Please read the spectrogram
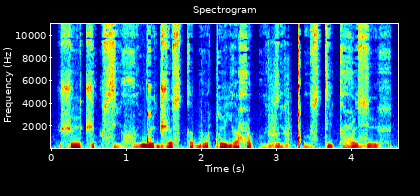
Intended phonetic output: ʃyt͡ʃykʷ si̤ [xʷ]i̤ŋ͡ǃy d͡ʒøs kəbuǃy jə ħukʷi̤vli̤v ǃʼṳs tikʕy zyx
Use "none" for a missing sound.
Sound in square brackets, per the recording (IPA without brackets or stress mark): xʷ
